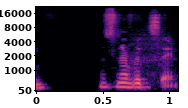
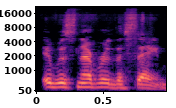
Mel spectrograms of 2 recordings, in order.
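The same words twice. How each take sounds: First: Repeated much softer, almost to herself; hushed repeat, sinking into memory; quiet echo. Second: Said in the usual way. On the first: Real, not acted. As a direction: let the line fall away softly. Repeated softly, trailing away.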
